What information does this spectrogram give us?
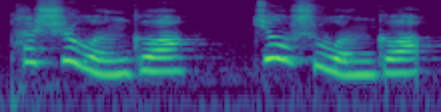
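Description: Woman voicing a high, childlike lovesick village girl. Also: expressive, measured pace, sharp tone, heavily acted. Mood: insistent, pleading. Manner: pleading, insistent, clingy.

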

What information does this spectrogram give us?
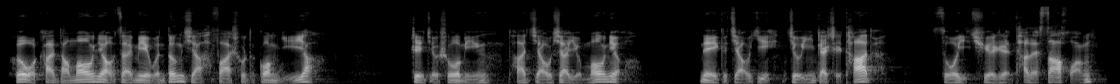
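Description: A man acts out a smug, clever male sleuth from a narrated story. The voice drops low and walks listeners through a deduction with patient self-satisfaction. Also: animated, normal speed, bright, forceful tone. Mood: smug, explanatory.

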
